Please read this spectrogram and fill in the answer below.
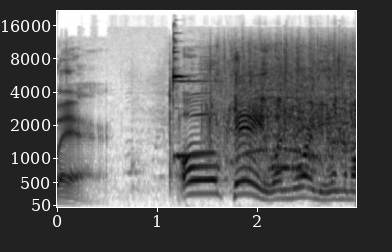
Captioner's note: audience chatters; counter beeps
